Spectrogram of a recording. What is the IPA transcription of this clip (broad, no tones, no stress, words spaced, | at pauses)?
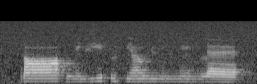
ɾɑ | ðẽvʲehɯ pʲɑ̃ʊ̯lyɾĩ nẽn læ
